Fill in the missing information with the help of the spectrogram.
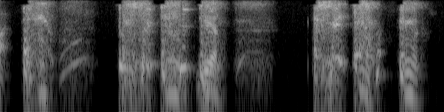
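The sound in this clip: A person coughs and clears their throat against a tickle in the throat. Many short, rough bursts come in three clusters, separated by brief pauses.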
